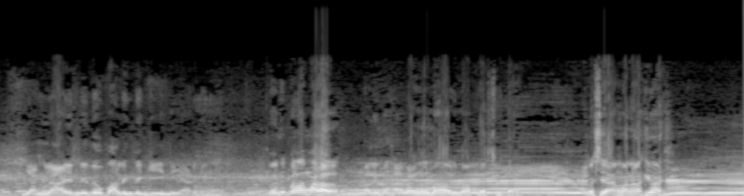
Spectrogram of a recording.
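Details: A group of male calves in Grabag, Magelang, Indonesia, calling together: moos of shifting pitch overlap, with bumps and clatter in between and a long, steady, even bellow at the end.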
